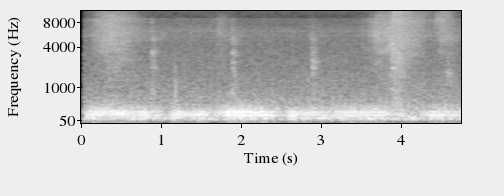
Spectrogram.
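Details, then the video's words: Kittens stretching and yawning while purring: a steady low rumbling purr throughout, with faint soft rustles and small higher-pitched squeaks in the background. "Kittens Stretching and Yawning"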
